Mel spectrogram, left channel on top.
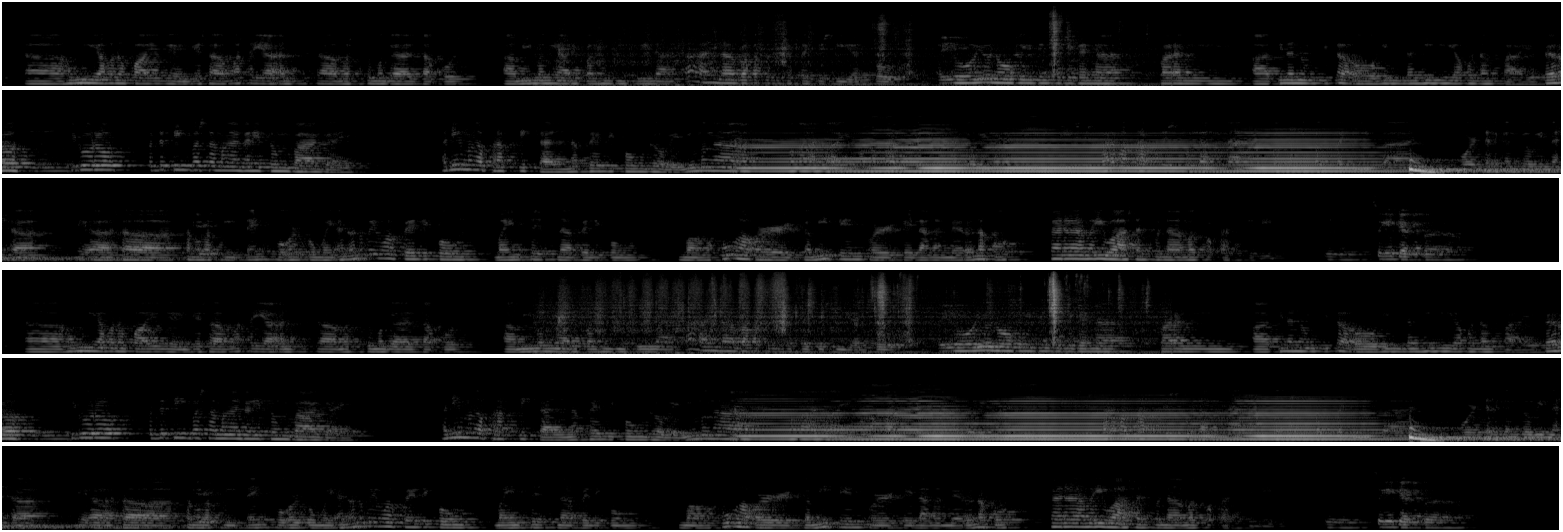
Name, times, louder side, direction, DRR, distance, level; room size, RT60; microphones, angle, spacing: voice 1, 0.2-4.6 5.0-8.9 9.5-11.2 11.6-15.8 16.3-16.7 17.1-19.1 20.0-23.1 23.4-28.0 28.3-29.8 30.2-31.5 31.9-35.8 36.1-37.6 37.9-41.2 41.7-43.9, left 1 dB, 60° left, 0 dB, 7.2 m, -48 dB
Domestic sounds home sounds, 5.3-11.7, right 12 dB, 75° right, 1.0 m, -45 dB
voice 2, 15.9-16.3 33.1-33.4 44.4-45.9, right 1 dB, 25° left, -1 dB, 4.2 m, -51 dB
Bowed string instrument, 22.9-30.0, equal, 5° right, 1.2 m, -36 dB
sound 1, 29.7-33.6 33.9-34.0, right 1 dB, 45° right, 0.8 m, -38 dB
24.0 x 24.0 x 4.8 m, 0.73 s
head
